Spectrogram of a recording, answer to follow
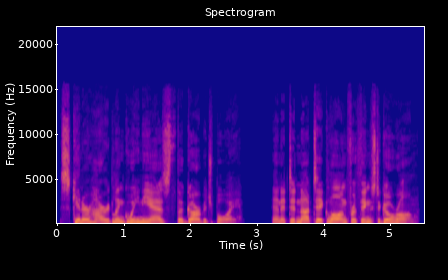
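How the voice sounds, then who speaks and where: A man narrating a children's read-along storybook in an expressive, scripted storytelling manner. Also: mid-range voice, normal speed, dry recording, studio quality.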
